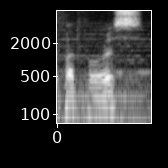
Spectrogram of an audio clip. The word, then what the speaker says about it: potpourri: Do not spell a word P-O-T-P-O-U-R-R-I and say it's pronounced potpourri.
